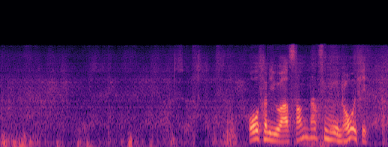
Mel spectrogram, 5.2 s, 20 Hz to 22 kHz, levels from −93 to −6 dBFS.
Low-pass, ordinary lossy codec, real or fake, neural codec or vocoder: 7.2 kHz; AAC, 48 kbps; fake; codec, 16 kHz, 0.7 kbps, FocalCodec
